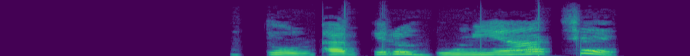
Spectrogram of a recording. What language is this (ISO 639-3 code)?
ben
